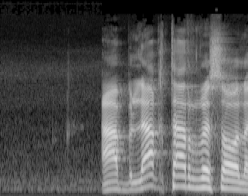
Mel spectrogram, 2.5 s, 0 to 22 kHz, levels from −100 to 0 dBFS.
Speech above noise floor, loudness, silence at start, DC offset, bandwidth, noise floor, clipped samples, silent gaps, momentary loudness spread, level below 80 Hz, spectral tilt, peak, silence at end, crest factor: 38 dB; -17 LUFS; 1 s; under 0.1%; 16.5 kHz; -55 dBFS; under 0.1%; none; 2 LU; -72 dBFS; -2.5 dB/octave; -2 dBFS; 0 s; 18 dB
